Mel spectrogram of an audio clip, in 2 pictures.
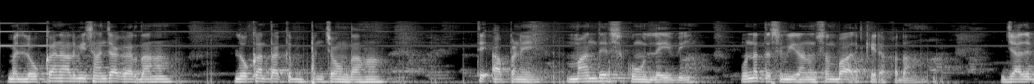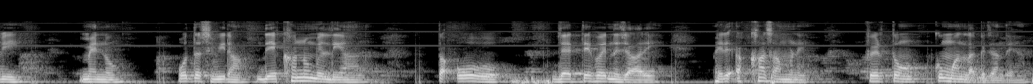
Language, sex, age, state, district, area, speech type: Punjabi, male, 18-30, Punjab, Bathinda, rural, spontaneous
